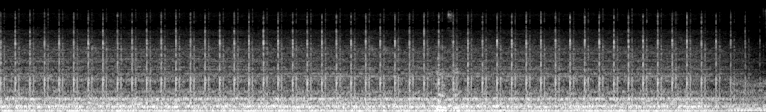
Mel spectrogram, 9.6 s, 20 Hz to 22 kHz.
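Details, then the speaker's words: 5kW Chinese diesel heater in an underslung stainless box under a Mercedes Vario minibus, starting up as the pump delivers fuel: steady hum with even ticking about two clicks per second. Normal running. "pump is on filtering here the heater kicking up now i'm just getting that delivery of fuel"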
